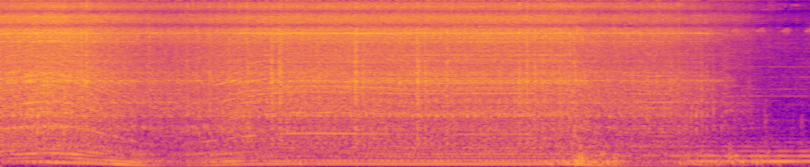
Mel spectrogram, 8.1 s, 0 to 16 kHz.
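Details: 2009 Honda Accord 2.4 petrol engine revved up and down: loose, uneven rattling at lower rpm; cause not yet found.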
